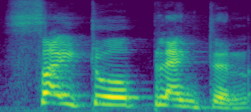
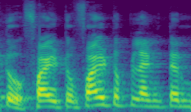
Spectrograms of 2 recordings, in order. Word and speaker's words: फाइटोप्लैंक्टन: और example of साइटोप्लैंक्टन, और वो फाइटोप्लैंक्टन बल्कि इसका प्रोनाउंसिएशन है, फाइटोप्लैंक्टन के बारे में बताते हैं।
